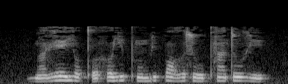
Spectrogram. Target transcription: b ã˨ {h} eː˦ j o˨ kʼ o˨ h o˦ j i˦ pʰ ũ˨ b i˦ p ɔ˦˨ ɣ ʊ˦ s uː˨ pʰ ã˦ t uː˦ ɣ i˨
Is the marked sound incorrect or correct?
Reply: incorrect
